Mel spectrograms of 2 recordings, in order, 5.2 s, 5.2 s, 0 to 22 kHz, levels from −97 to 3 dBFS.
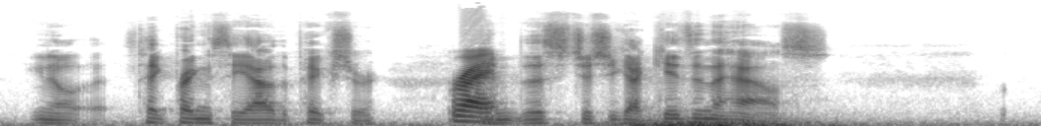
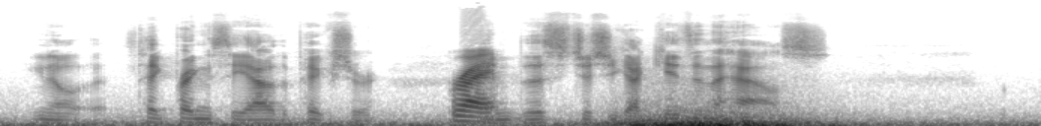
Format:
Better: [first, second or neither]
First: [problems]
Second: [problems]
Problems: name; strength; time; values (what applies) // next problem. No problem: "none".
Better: first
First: wind noise on the microphone; occasional gusts; 25 dB below the speech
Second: wind noise on the microphone; heavy; 9 dB below the speech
